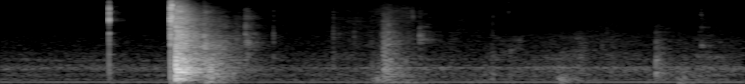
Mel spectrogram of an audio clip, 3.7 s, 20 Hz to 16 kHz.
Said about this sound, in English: now's the time where we have to shoot 3 arrows quietly because we don't want to set off the decibel meter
